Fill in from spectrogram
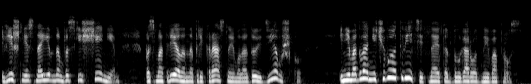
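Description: A woman narrating a novel for an audiobook in an expressive, measured reading. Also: mid-range voice, no echo. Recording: dull dry lo-fi recording.

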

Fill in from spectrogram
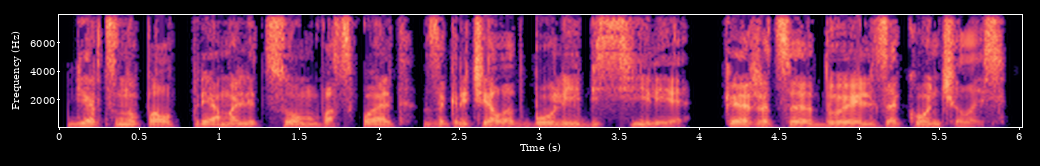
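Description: A man narrating a first-person fantasy audiobook in a measured storytelling manner. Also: on the low side, a little mellow, no room sound, studio quality.

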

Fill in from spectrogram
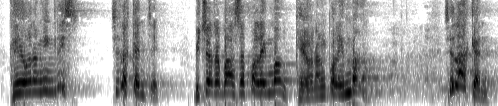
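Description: A man preaching a sermon to a congregation, animated and playful, often laughing and mimicking how others speak. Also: extremely high pitch, a little fast, vocal fry. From Indonesia.

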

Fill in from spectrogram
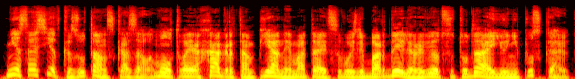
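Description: A man's voice: medium pitch, expressive, a little fast, dry recording, clean studio sound. A man voicing a stern, mocking older woman warrior who scolds the girls. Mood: scolding.

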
